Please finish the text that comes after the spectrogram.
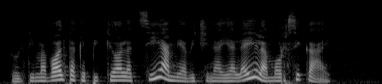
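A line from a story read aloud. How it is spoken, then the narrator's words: Boy, cold reply. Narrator (Italian): rispose il ragazzo freddamente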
